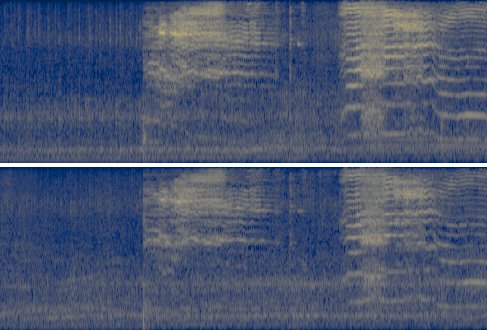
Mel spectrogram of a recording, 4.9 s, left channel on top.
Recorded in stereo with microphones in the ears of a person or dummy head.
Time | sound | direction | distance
1.4 | a baby crying | 50° left (ahead or behind) | 1.5 m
